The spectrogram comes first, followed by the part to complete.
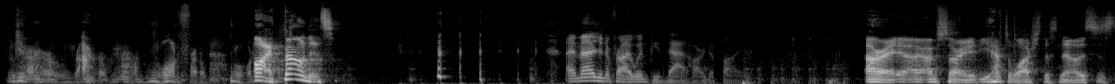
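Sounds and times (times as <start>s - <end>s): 
man growling in a low snarl imitating an animal: 0.0s - 2.7s
speech: 0.1s - 3.6s, 5.6s - 7.7s, 8.6s - 11.1s.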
